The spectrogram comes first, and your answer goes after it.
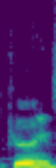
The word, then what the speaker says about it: purine: know is two things think of the pew rhymes with two because these purines have two rings okay the other thing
